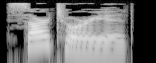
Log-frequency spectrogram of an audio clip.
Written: sartoriad

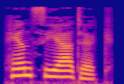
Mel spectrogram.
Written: hanseatic

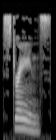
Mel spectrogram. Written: strains

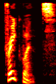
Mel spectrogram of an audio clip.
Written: frequence

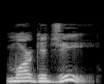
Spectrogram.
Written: mortgagee

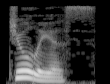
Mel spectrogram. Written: julius

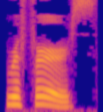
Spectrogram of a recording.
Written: refers

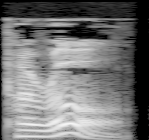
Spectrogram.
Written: parole

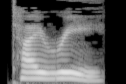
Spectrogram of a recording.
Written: tyree

